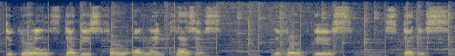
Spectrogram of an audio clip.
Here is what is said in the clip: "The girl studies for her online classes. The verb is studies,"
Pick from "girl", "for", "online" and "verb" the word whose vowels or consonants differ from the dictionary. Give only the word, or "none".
none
